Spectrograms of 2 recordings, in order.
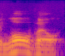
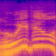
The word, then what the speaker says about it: Louisville: you get down there you have to say lville because that's how they pronounce it down there like Oh you mean Louisville and say yeah don't say that I'm trying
